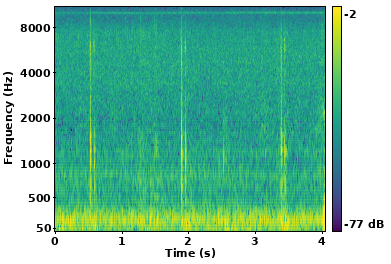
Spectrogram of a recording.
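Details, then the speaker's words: Planar 44D diesel air heater in a portable Alubox camping setup, at startup before the burner fires. Its fuel pump gives sharp single clicks roughly every one and a half seconds over a soft fan hum, metering fuel normally. "clicking that's the fuel pump which you can see mounted up over there in the corner"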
